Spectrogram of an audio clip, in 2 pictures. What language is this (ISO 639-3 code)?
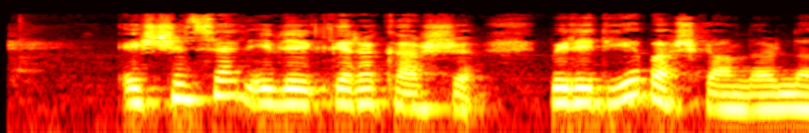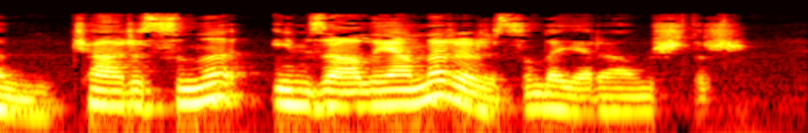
tur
